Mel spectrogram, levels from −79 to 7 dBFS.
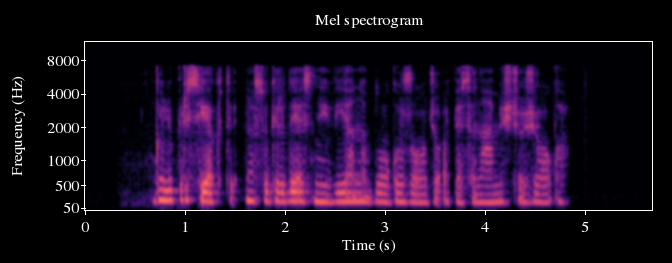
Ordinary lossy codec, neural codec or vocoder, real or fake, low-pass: AAC, 48 kbps; none; real; 7.2 kHz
